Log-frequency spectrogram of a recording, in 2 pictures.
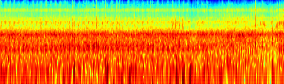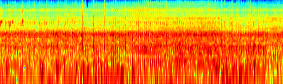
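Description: Other kart engines whine nearby.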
